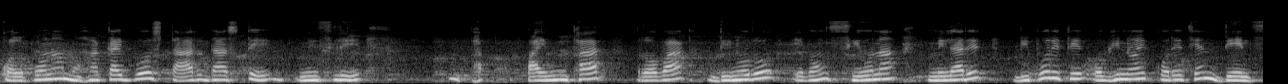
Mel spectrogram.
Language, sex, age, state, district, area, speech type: Bengali, female, 45-60, West Bengal, Uttar Dinajpur, urban, read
